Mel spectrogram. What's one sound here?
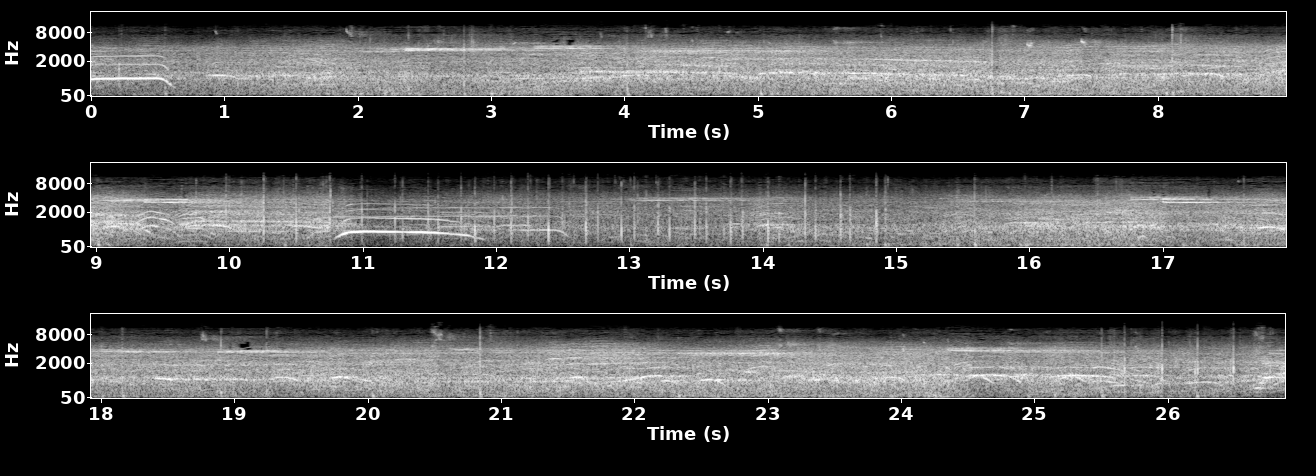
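Many voices chatter and call out throughout a large echoing hall.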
